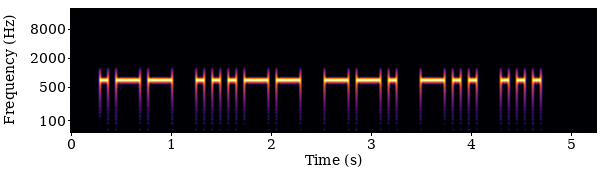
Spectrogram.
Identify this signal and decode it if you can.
Morse code, heard as a keyed tone, about 15 wpm, 700 Hz. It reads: W3GDS
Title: USA Callsign DE Callsign 15wpm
